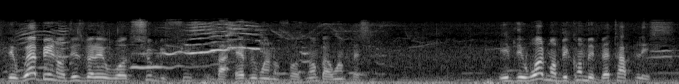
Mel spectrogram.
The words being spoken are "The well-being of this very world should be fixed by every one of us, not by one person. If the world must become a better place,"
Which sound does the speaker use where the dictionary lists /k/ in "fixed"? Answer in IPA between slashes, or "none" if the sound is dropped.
none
